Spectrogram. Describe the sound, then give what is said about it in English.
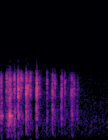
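Computer keyboard typing on a quick email: a short burst of many crisp, rapid key clicks for about a second, then quiet. “I'm typing right now, so those of you, you're hearing the keyboard here.”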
